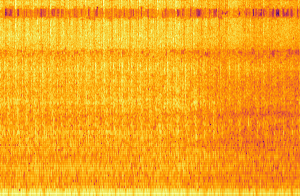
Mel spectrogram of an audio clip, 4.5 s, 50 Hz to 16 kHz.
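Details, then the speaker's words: 1968 VW double cab transporter engine, running from a jerry can after five years in storage, at idle: steady low idle with a regular knock near four per second, intermittent; cause unknown. "That noise seems kind of intermittent. So, I'm really not sure what the problem is here."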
